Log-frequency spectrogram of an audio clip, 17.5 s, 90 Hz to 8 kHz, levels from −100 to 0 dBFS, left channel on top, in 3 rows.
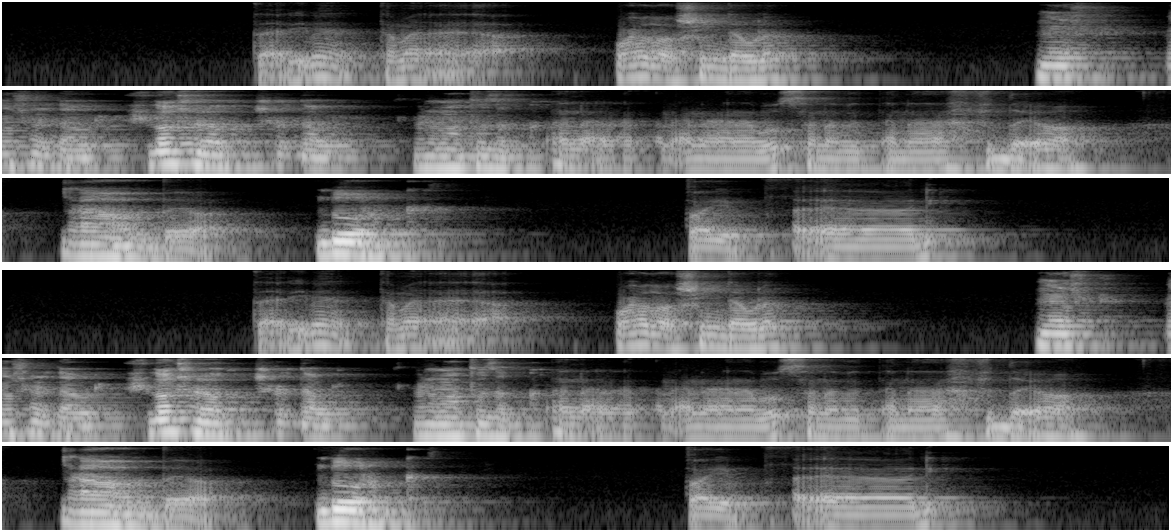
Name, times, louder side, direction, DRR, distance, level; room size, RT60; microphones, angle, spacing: voice 1, 1.3-2.5 3.1-4.0 8.6-11.3 12.2-12.8 15.1-16.3, equal, 10° right, 5 dB, 1.2 m, -29 dB
voice 2, 5.8-7.5 7.9-8.4 12.0-12.4 13.3-13.6, right 1 dB, 45° right, 3 dB, 1.3 m, -22 dB
14.5 x 13.0 x 4.1 m, 0.80 s
head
